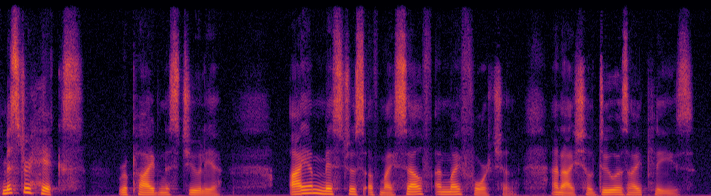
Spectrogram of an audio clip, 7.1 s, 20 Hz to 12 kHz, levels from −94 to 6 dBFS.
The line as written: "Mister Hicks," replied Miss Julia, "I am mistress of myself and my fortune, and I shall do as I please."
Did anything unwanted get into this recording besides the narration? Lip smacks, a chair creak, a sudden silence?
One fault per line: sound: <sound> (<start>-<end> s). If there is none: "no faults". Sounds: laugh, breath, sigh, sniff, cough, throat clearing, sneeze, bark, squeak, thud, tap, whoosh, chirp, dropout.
no faults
